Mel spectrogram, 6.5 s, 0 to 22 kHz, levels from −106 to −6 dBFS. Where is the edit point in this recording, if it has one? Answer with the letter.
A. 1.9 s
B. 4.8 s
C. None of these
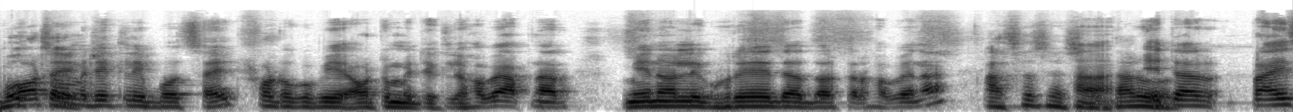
C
